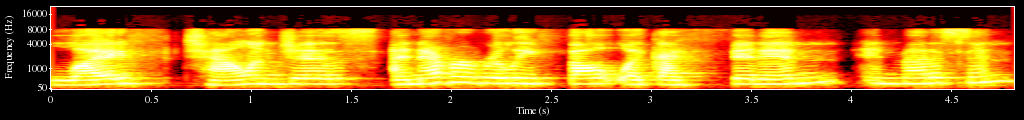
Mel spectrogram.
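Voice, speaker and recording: With a slight Midwestern US accent, a woman talks at a fairly high pitch with ordinary pitch variation. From Chicago suburbs, US Midwest. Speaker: medical doctor and intuitive healer. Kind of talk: casual interview.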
